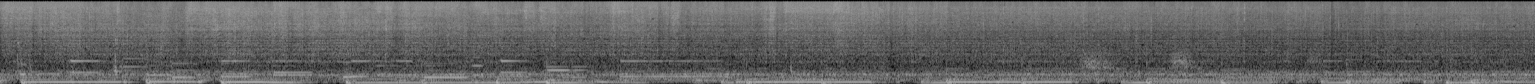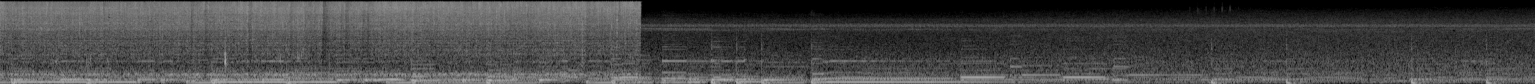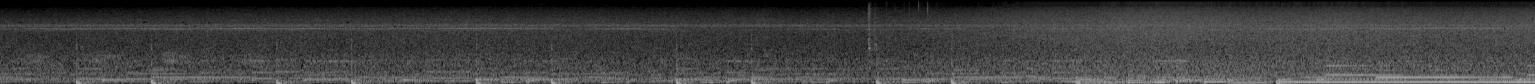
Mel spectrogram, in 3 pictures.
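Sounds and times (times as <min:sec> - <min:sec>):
food sizzling in frying pan: 0:00.0 - 0:21.8, 0:33.4 - 0:46.0
background music with bass line: 0:00.0 - 0:28.7, 0:39.5 - 0:46.0.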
